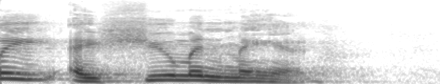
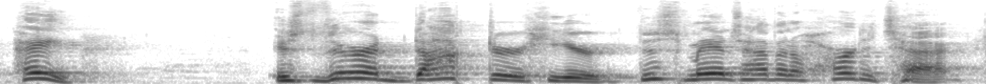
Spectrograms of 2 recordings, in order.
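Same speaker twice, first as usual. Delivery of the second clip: raised, urgent call across the stands, higher; calling out for help; 7 semitones higher than usual. Retold or imitated. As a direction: shout to the crowd for a doctor. Stranger calls out at football game.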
